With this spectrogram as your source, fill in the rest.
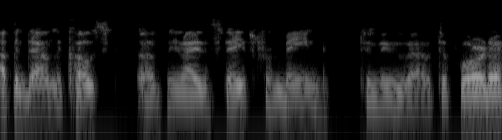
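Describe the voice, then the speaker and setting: With a New England accent, a man speaks at a moderate pace using ordinary pitch variation. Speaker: bookseller. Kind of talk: interview. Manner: halting.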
